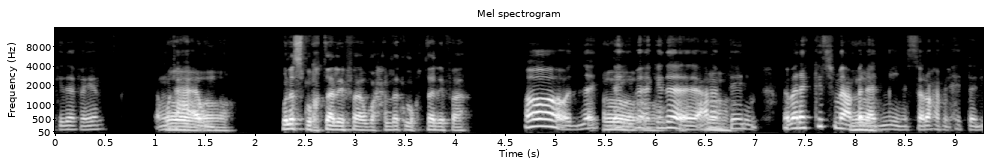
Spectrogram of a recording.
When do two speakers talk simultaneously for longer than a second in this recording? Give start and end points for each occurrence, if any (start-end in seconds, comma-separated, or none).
5.5-6.9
